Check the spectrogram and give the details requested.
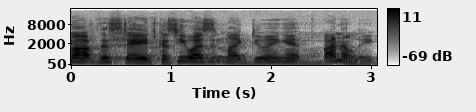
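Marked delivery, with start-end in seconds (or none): none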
